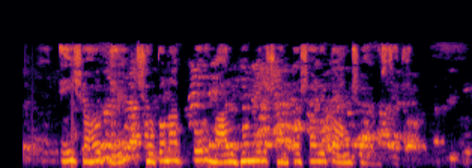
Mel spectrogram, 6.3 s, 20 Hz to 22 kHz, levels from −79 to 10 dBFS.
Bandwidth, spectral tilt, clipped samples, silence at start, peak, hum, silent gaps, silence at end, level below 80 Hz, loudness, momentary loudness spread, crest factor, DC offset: 7.8 kHz; -4.5 dB/octave; under 0.1%; 0.3 s; 0 dBFS; none; none; 0.05 s; -46 dBFS; -12 LUFS; 18 LU; 12 dB; under 0.1%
